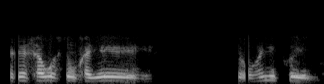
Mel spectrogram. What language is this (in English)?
Bodo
